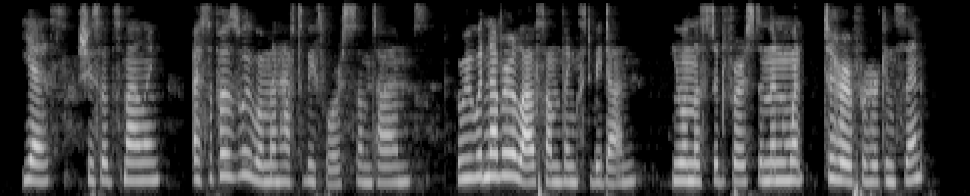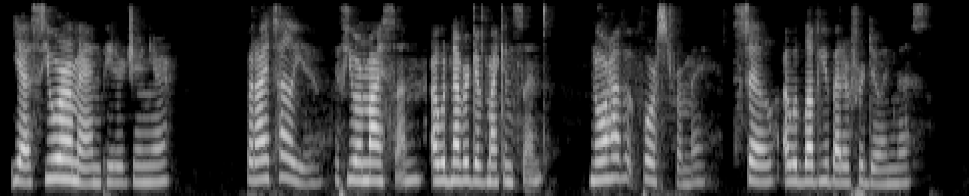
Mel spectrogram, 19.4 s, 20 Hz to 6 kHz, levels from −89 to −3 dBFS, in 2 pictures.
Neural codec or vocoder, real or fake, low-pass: none; real; 5.4 kHz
